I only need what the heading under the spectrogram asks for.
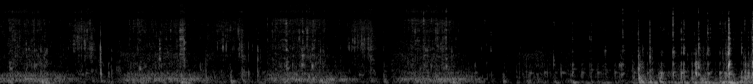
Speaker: concrete sounds like it's flowing now have to get another G the water up here it's at least taking it now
